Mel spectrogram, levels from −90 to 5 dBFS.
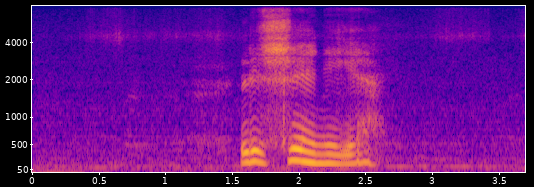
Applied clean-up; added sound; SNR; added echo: none; none; none; none.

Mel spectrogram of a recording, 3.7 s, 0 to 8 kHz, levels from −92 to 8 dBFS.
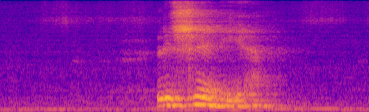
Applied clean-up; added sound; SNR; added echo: none; none; none; reverberation time 1.0 s.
